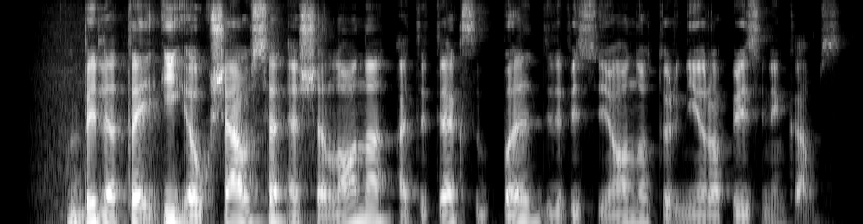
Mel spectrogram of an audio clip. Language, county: Lithuanian, Klaipėda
